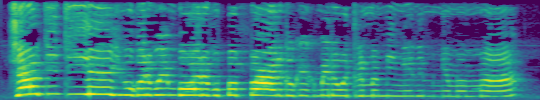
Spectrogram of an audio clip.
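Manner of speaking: high, pretend baby voice; baby's voice. Mother speaks as her baby saying goodbye, high baby voice.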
